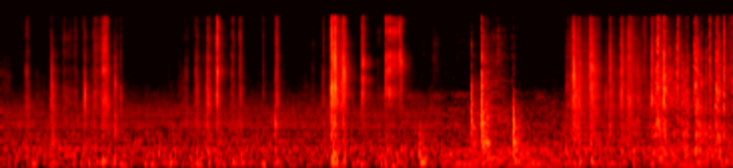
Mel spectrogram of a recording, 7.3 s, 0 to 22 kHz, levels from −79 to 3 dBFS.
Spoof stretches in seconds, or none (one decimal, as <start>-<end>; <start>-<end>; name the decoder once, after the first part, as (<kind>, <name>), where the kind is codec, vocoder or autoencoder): 0.0-4.4 (vocoder, Vocos); 5.6-6.5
